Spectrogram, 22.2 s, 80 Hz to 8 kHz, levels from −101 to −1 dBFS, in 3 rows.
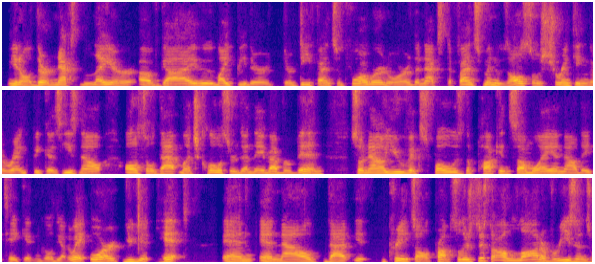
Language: English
